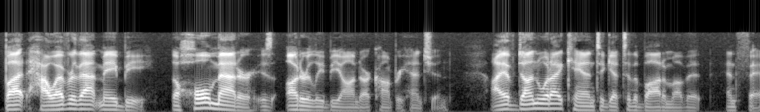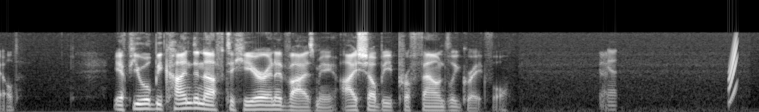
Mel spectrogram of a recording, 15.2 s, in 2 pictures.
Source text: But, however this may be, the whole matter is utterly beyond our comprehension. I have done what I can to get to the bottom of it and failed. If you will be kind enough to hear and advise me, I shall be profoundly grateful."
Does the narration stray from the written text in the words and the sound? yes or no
yes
